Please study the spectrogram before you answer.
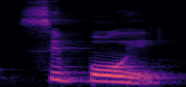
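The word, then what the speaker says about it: sepoy: सिपाही वर्ड को वो कैसे प्रोनाउंस करते थे? वो करते थे सिपोए.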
